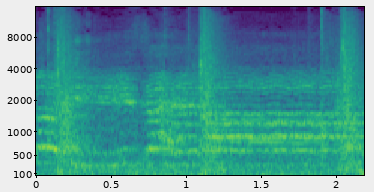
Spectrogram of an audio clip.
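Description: Noha lament sung by a male reciter with a crowd of men chanting along in unison. Sharp chest-beating (matam) thumps come about once a second, three times.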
